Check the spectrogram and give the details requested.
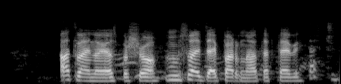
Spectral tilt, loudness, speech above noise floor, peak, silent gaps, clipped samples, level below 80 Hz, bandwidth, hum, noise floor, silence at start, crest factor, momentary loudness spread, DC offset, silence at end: -6 dB/octave; -16 LUFS; 47 dB; -2 dBFS; none; under 0.1%; -66 dBFS; 7.2 kHz; none; -64 dBFS; 0.6 s; 16 dB; 7 LU; under 0.1%; 0.05 s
